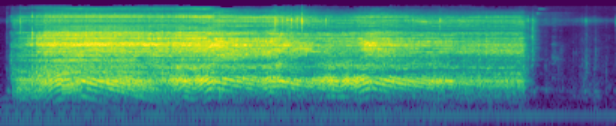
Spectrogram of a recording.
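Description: Battery-powered plastic animated chainsaw prop switched on: a loud chainsaw-revving sound whose pitch rises and falls over and over, with the prop's blades spinning round. It cuts off by itself about seven seconds in, the prop's automatic shut-off that saves battery.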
